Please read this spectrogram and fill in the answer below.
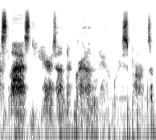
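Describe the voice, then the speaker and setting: Whispering at a moderate pace. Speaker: ASMR gaming creator. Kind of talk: ASMR reading of game lore texts for sleep. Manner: whispered.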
